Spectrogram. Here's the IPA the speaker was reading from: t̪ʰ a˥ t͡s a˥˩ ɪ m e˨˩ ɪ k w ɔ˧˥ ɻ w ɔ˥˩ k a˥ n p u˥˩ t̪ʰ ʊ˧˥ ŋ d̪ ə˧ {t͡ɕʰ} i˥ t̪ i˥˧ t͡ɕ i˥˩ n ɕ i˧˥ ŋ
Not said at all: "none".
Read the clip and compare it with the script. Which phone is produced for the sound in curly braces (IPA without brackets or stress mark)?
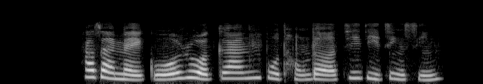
t͡ɕ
